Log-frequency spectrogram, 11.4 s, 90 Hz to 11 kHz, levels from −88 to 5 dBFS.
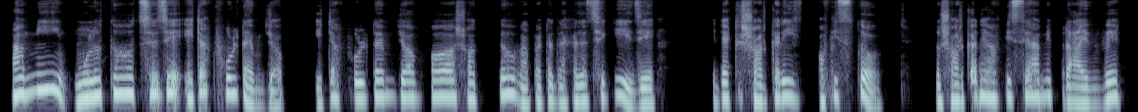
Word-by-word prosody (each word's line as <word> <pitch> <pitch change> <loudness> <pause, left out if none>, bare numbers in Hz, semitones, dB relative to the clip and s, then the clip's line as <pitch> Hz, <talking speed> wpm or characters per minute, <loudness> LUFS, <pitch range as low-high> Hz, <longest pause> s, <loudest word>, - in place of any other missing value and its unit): আমি 205 +5 +3 0.4
মূলত 175 +4 +4 0.2
হচ্ছে 200 0 +3
যে 210 - +5 0.2
এটা 165 - +1
ফুলটাইম 195 -11 0
জব। 110 - -4 0.4
এটা 170 +6 -4
ফুলটাইম 165 +2 +1
জব 165 -1 +2
হওয়া 175 0 +3
সত্ত্বেও 165 +5 -1
ব্যাপারটা 135 +3 -3
দেখা 130 0 -6
যাচ্ছে 145 +2 -2
কি 190 - -3 0.2
যে? 125 0 +3 0.6
এটা 140 +3 -5
একটা - - -13
সরকারি 155 +3 +1 0.3
অফিস 170 +3 +2
তো। - - +5 0.6
তো - - -3
সরকারে 150 +4 0
অফিসে 170 +2 +2
আমি 175 +1 -4
প্রাইভেট 135 +4 0
165 Hz, 140 wpm, -21 LUFS, 140-180 Hz, 0.6 s, যে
